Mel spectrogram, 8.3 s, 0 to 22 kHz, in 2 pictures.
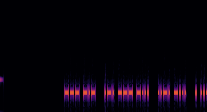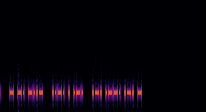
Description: Morse code, heard as a keyed tone, about 43 wpm, 700 Hz. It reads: OK ROB FB ES TNX FER RPRT
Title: Practice QSO - Exchange 2 - Info - 45wpm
